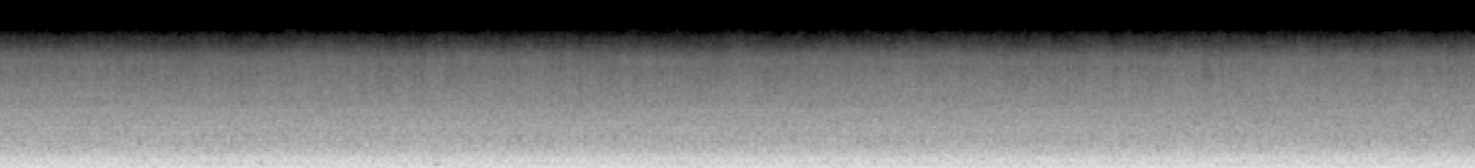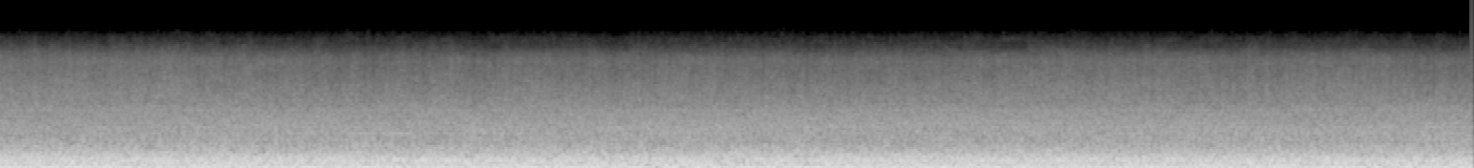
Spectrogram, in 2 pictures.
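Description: Steady low rumble of a car on the move: road and wind noise picked up by an action camera mounted on the outside of the hood, with its wind-reduction audio switched on.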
